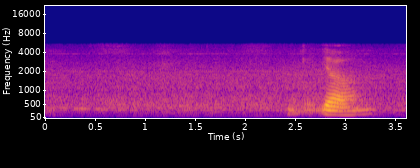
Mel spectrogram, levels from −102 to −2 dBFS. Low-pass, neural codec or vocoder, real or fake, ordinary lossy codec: 5.4 kHz; none; real; none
